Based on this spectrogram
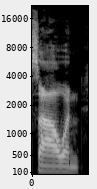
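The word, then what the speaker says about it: Samhain: We're reading Sam Hayne, but it's it's pronounced Sin.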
